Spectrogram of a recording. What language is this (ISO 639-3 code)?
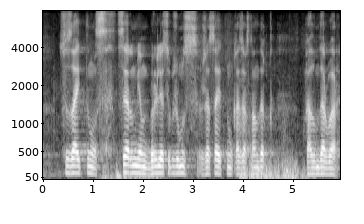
kaz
